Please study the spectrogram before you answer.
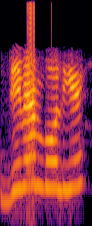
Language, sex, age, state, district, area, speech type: Hindi, female, 18-30, Madhya Pradesh, Seoni, urban, conversation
